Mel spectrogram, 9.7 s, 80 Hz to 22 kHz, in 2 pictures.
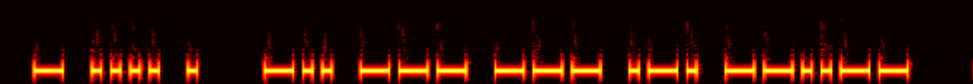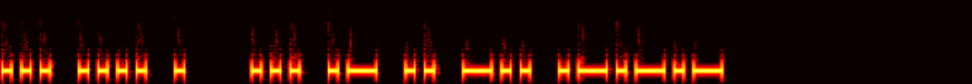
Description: Morse code, heard as a keyed tone, about 25 wpm, 700 Hz. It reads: THE DOOR, SHE SAID.
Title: Sentences from Top 1000 Words - Review Part 1 - 25wpm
